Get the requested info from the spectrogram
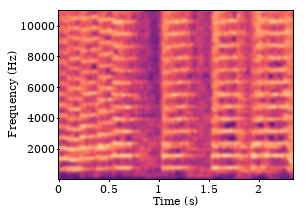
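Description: Mariachi band music with trumpets leading, playing a phrase of a few held notes.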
